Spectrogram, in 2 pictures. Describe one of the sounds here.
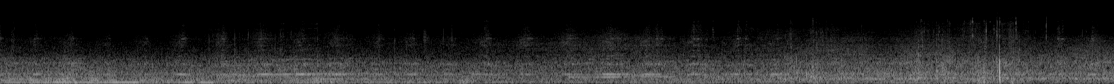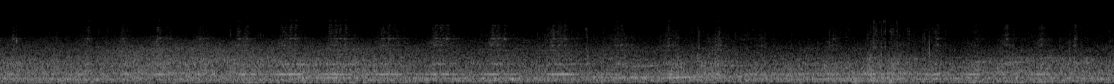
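An electric bike motor whines.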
